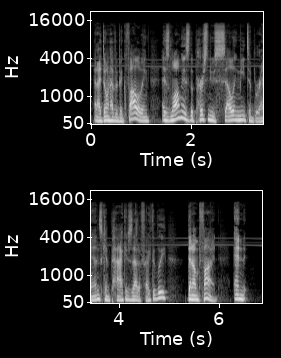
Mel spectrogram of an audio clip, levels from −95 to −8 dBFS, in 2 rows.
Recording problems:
high-pitched whine; faint; throughout; 3 kHz, 35 dB below the speech

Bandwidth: 14.5 kHz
